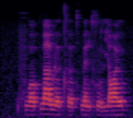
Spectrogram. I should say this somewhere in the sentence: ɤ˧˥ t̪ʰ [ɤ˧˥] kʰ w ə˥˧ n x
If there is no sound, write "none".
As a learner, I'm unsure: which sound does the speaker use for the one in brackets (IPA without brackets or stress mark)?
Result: ɤ˧˥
